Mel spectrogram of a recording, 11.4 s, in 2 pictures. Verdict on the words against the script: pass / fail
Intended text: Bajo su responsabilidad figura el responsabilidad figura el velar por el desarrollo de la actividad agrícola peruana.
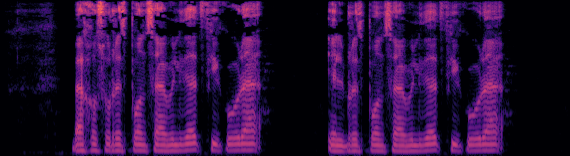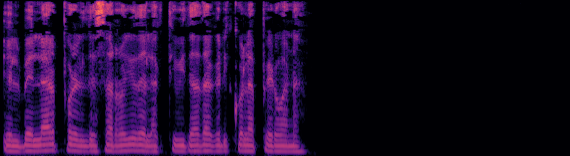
pass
